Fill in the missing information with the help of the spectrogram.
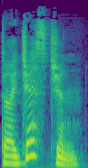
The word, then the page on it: digestion: British English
